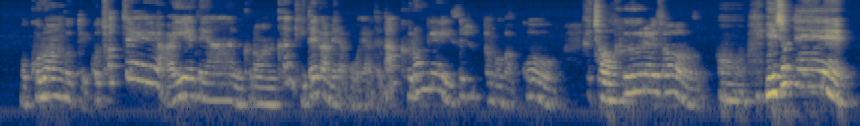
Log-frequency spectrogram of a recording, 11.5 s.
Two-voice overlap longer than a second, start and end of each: none

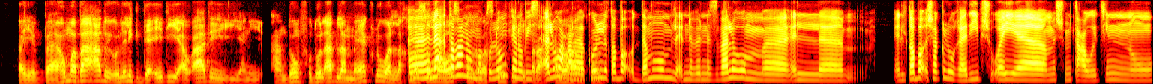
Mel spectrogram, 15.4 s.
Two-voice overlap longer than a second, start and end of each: 5.5-8.1

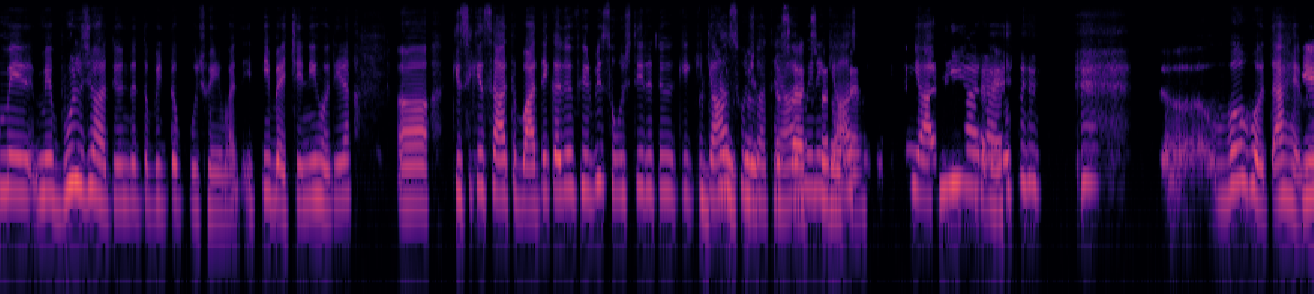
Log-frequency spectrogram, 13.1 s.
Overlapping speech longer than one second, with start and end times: 7.1-8.6

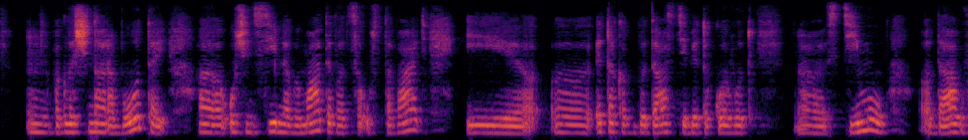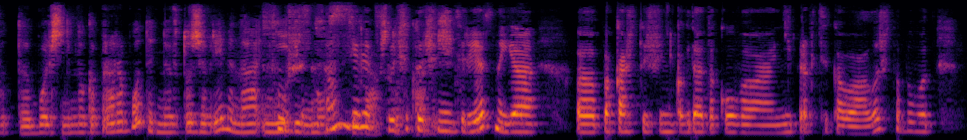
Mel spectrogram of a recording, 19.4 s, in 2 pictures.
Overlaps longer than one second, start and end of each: 12.3-14.2

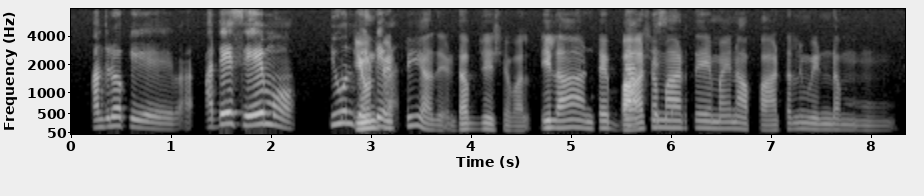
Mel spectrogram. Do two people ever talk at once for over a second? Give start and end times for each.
none

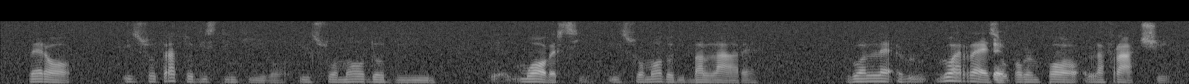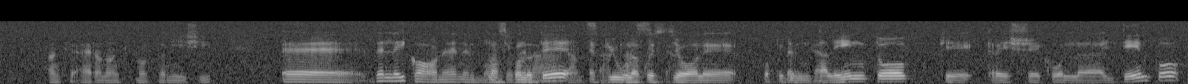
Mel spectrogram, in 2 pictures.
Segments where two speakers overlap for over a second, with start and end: 16.8-18.7

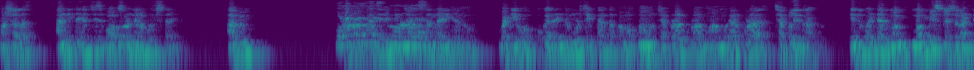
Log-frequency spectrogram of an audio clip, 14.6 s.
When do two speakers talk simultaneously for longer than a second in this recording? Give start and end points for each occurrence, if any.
5.2-6.5

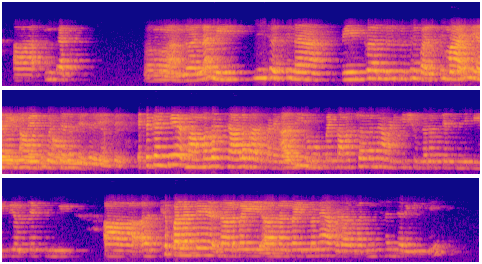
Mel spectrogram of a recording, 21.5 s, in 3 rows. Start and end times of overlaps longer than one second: 6.7-8.7

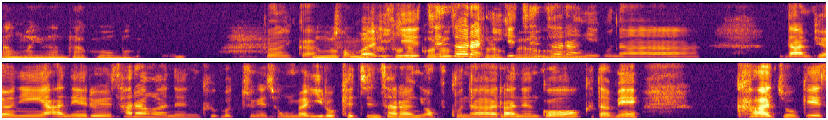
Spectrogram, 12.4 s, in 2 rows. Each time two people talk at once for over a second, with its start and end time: 2.3-4.4

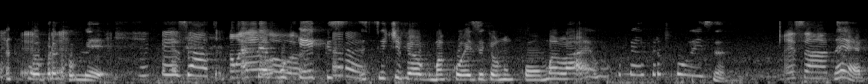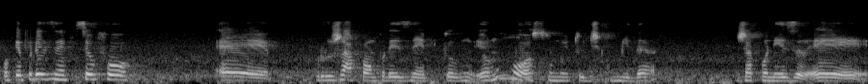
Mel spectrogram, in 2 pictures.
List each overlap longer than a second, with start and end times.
2.4-3.7

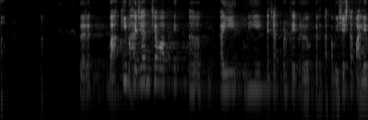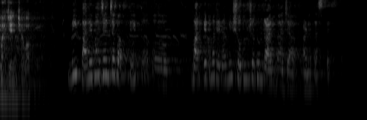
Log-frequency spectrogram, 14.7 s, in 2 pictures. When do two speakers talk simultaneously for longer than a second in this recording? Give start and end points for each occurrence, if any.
none

